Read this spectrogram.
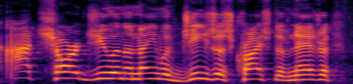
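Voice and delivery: slow, high command called across a field; calling out. Retold or imitated. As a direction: call him back with full authority, hands cupped. Cupped hands, calls thief back.

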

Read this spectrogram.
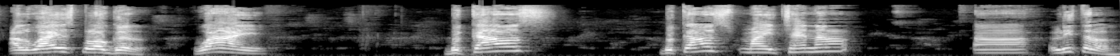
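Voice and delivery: high, loud, slow broken English; hammed-up English. Vlogger hamming up a broken English explanation. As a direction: stretch it out proudly.

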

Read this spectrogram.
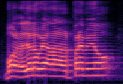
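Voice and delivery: alto, agudo y pausado; a gritos. Real, not acted. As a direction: habla a voces, como sin micrófono. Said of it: "Pero por qué gritas". (gritando, más alto de la cuenta)

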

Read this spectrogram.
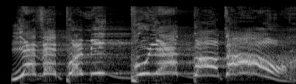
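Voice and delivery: high, loud disbelieving yell; outraged shout. Acted. Comic shouting to the crowd about his burger, outraged. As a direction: explode at the missing patty. Discovers missing patty, outraged.

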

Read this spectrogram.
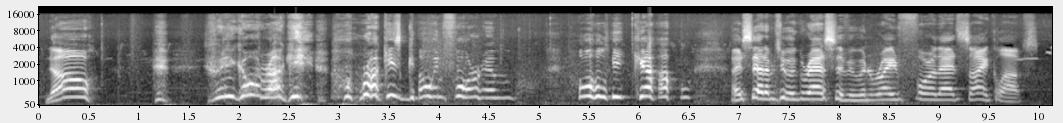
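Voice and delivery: high, loud laughing shouts; laughing and shouting as the pet runs off; excited laughing yells. Real, not acted.

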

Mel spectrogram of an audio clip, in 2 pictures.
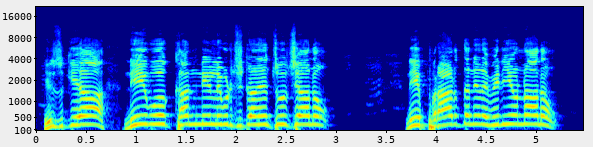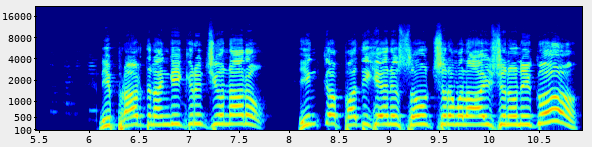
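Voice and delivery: high, proclaiming divine voice; voice of God. Acted. God speaking to King Hezekiah, high proclaiming. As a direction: announce the promise as God. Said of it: "దేవుడు మాట్లాడుతున్నాడు".

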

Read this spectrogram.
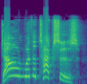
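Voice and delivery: very high, slow shrieked slogan; crowd shriek. A narrator's reading. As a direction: shriek it out like a mob. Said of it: "shrieked the crowd".

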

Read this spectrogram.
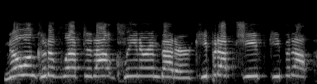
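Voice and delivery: high, loud chorus of agreement; enthusiastic roar. A narrator's reading. Other voices back their chief, roaring enthusiasm. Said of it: "roared the other voices with great enthusiasm".

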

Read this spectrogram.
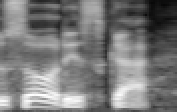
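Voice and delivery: "So desu ka?" with the pitch falling at the end, not a question; "So desu ka?" like "oh, I see", the end going down; falling tune. Shown as a demonstration. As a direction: say "So desu ka?" as a calm acknowledgement with ka dropping. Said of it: "jadi intonasi pada akhir tidak dinaikkan".

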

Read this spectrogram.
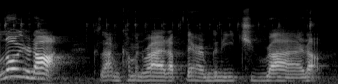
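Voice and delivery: loud threatening troll voice; angry troll. Acted.

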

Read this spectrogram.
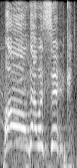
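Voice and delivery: high, drawn-out thrilled cry; amazed excitement. Real, not acted. Player amazed by the opponent's move, high drawn-out excitement. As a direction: cry out high, slowly stretching it in awe.

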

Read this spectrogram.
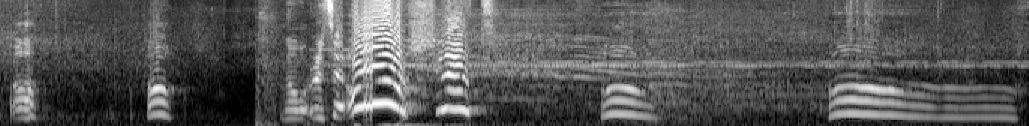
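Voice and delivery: shrill, loud real screams; screaming in genuine terror; terrified screaming. Real, not acted. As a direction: shriek at the jump scare. Jump scare from pursuer.

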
